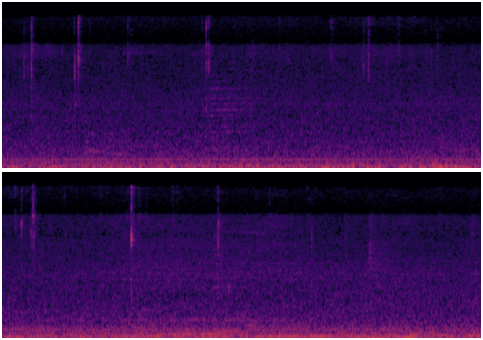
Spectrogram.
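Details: A steady low hum fills the background, with scattered faint clicks and soft rustling throughout and no animal voice.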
